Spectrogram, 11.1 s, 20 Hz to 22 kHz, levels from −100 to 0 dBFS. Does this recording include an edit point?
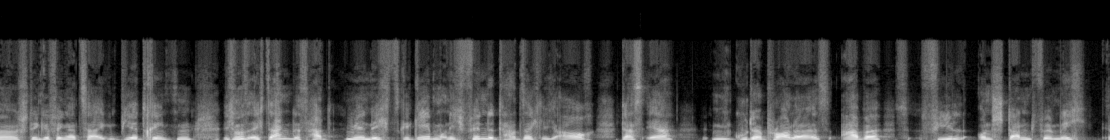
no; 0 cuts

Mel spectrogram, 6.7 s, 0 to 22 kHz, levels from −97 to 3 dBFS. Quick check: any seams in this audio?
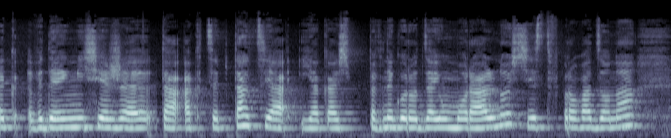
no; 0 cuts

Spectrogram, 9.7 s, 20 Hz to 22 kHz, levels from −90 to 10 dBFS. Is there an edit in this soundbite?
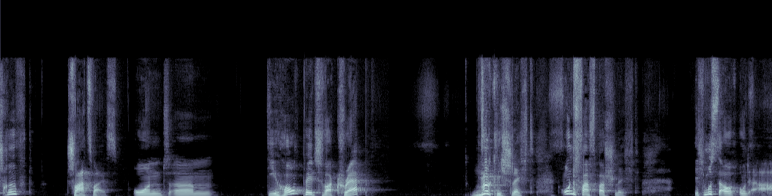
yes; 1 cut; at 1.6 s

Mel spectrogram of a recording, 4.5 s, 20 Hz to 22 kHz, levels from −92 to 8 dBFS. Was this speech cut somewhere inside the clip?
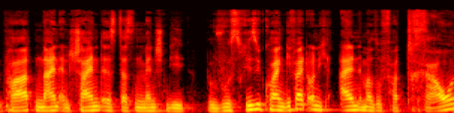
yes; 1 cut; at 2.9 s

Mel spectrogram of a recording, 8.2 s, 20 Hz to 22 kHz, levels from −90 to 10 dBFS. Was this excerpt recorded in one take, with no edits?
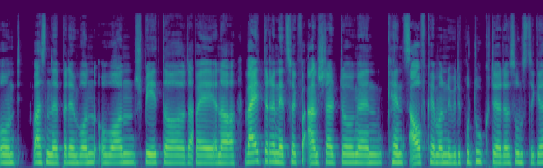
no; 3 cuts; at 2.9 s, 3.6 s, 6.1 s

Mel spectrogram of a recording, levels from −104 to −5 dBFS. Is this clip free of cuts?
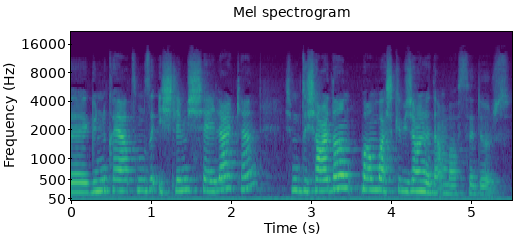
no; 1 cut; at 3.6 s

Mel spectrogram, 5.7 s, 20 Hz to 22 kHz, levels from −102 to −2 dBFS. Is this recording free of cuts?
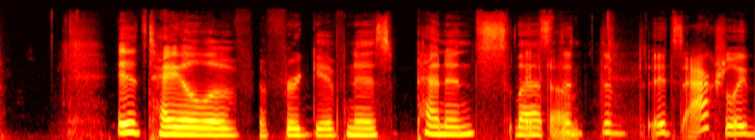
no; 3 cuts; at 1.1 s, 2.0 s, 3.9 s

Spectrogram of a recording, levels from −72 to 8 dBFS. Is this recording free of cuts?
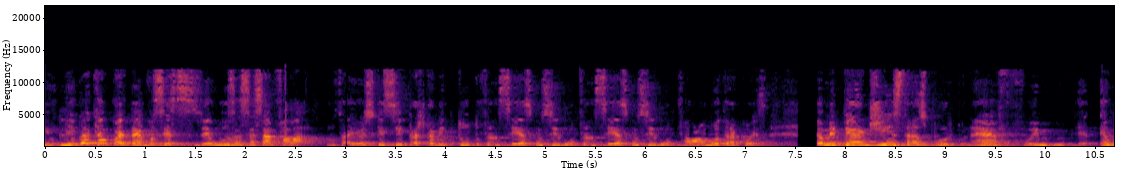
no; 1 cut; at 5.3 s

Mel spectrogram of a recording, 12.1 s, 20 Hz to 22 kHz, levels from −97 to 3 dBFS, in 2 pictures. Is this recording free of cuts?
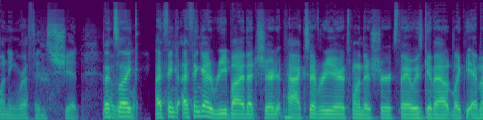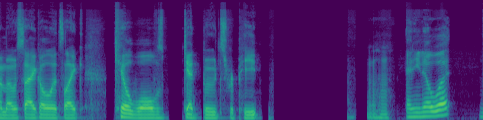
no; 2 cuts; at 1.9 s, 7.4 s

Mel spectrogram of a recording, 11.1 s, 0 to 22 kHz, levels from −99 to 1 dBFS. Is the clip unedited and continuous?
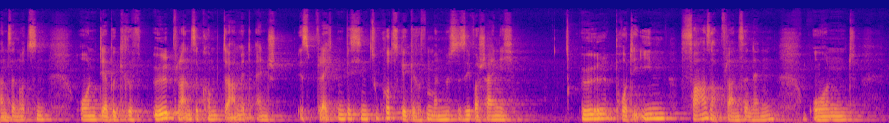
yes; 0 cuts

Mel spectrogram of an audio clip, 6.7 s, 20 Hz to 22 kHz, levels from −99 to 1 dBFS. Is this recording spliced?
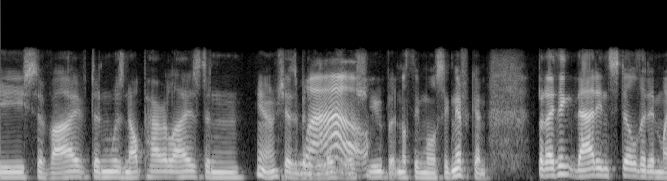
yes; 1 cut; at 5.3 s

